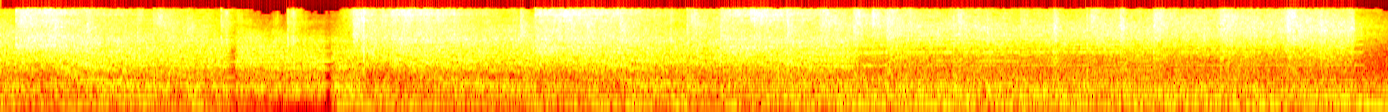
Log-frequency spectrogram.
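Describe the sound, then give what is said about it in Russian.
An Uragan multiple rocket launcher crew of the Western Military District fires on camouflaged Ukrainian Armed Forces positions, a loud, continuous roaring blast of rockets launching one after another, with a brief break early on before the rushing roar resumes and carries through. “Расчет реактивных систем залпового огня «Ураган» Западного военного округа. Они нанесли удар по замаскированным позициям ВСУ”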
